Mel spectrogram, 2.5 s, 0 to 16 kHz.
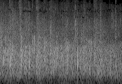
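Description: A snooker crowd in an arena applauding Judd Trump's 130 total clearance at the World Open, with dense, sustained clapping that fills the whole stretch at steady loudness.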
